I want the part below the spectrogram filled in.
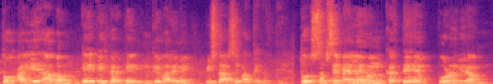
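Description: A man teaching a class of children, going slowly through each point with simple examples. His voice sits high, and it comes from a fair distance across the room. A strong echo fills the classroom, with faint noise behind him. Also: expressive. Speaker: school teacher. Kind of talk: classroom lesson. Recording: very echoey room, voice from far off.

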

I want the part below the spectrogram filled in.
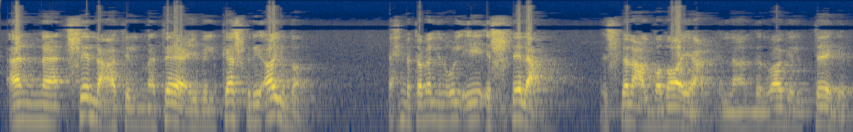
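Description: A man's voice: medium pitch, a little mellow. Egyptian man teaching in a roomy hall. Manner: explains patiently, checks understanding with rhetorical questions; chants verses slowly. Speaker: Islamic jurisprudence teacher. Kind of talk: classroom lecture. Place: lecture hall or mosque. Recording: roomy, dull lo-fi lecture recording.

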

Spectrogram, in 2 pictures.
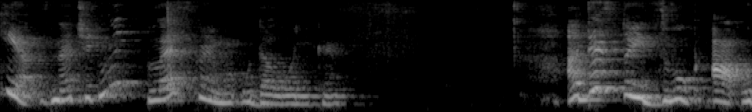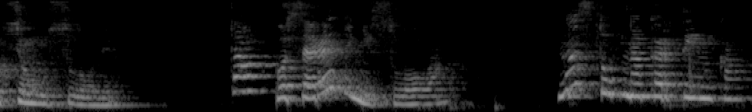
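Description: A woman teacher giving a literacy lesson to young children, asking questions, answering them herself and drawing out the vowel sounds. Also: high-pitched. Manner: sing-song, drawn-out sounds, questions then answers to children. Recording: echoey room.

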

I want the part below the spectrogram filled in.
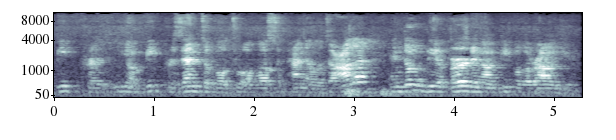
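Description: A man's voice: medium pitch, quick pace, fairly bright tone, a little hiss or hum. A man giving a Friday sermon as imam in a mosque, emphatic and repeating his key phrases. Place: mosque prayer hall. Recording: echoey hall, mic far off.

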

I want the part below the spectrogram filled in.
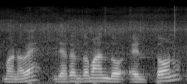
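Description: Over a noisy background, a chef demonstrates cooking in a small kitchen class. He talks fast in a mid-range voice, practical as he directs the assistant next to him one step at a time.

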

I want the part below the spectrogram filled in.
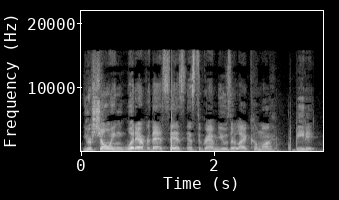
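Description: A woman's voice: on the low side, a little fast, noisy background. A woman venting on a phone livestream, defensive and sarcastic, answering her chat.

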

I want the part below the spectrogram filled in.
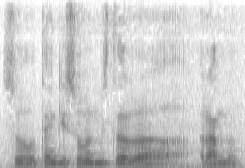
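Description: Flat-voiced male job interviewer. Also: medium pitch, creaky, slight background noise. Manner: brisk, repeats answers back, says okay often.

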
